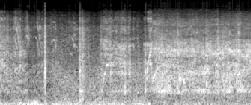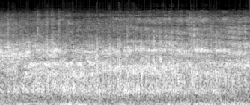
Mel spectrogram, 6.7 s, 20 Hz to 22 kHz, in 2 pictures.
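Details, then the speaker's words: A gritty, rasping whir over the motor of an RC truck (Mojave Grom 223s), apparently from dogbone driveshaft pins slipping in the drive cup. The shaft still turns but seems not to drive properly, possibly leaving it three-wheel drive. "I think that grinding is the the pins slipping in the cup. I think it's staying in place, but it's slipping."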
